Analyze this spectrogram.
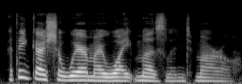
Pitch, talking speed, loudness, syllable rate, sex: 185 Hz, 225 wpm, -16 LUFS, 6.0 syllables/s, female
